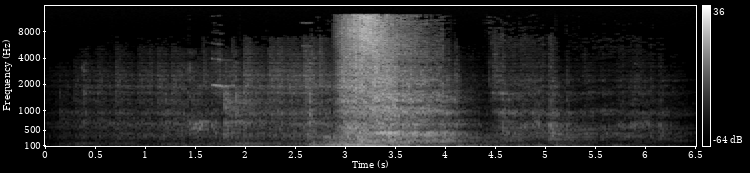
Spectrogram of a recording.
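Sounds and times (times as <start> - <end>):
cinematic metal whoosh: 2.6 - 4.6.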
